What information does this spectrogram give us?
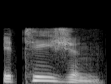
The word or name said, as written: Etesian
